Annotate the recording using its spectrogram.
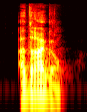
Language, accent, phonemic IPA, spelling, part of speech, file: French, France, /a.dʁa.ɡɑ̃/, adragant, noun, LL-Q150 (fra)-adragant.wav
- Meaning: tragacanth (gum)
